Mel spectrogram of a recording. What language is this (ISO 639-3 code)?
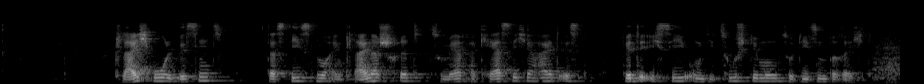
deu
